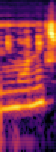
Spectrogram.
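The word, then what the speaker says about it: mnemonics: निमोनिक्स क्या होते हैं निमोनिक्स में मैं बोल रही हूं यानी एम साइलेंट है तो निमोनिक्स ऐसी स्ट्रेटेजी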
